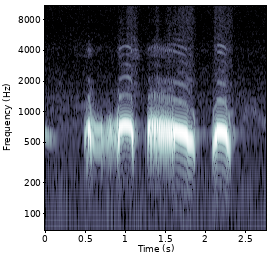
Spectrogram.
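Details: Spotted dove singing its 'chiêu' and 'thúc' coo: four low notes in about two seconds, a rolling start, an upturned hoot, a long sustained coo and a short final hoot, clear against silence.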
